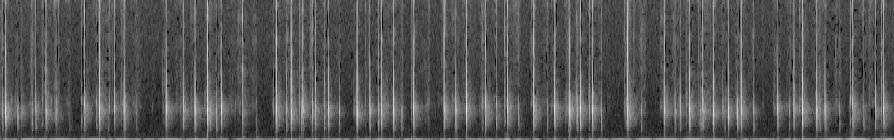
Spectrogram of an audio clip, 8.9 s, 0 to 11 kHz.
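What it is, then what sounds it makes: Mechanical keyboard typing. Fingertips type quickly on a compact 65% Think 6.5 mechanical keyboard with Bsun Lollipop switches, an aluminum case, a PC plate and light plastic keycaps, with its white solid body resting on a felt mat. A rapid, dense stream of short, dry key clacks is heard, bright with a strong tone around 2.5 kHz over a soft low thump, and each press dies away almost instantly. The typing pauses briefly a few times.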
